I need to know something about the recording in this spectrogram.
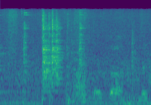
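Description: Steel plastering trowel scraping wet cement stucco for a brown coat, with one loud scrape about half a second in.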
